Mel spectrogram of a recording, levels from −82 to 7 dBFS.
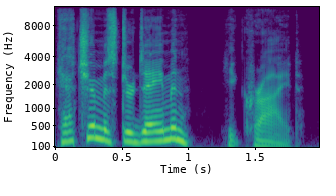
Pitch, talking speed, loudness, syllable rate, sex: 160 Hz, 180 wpm, -16 LUFS, 4.0 syllables/s, male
